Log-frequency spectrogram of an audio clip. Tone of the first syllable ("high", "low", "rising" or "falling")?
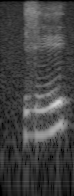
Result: rising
